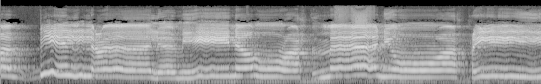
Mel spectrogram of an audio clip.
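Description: A young girl's voice reciting the Quran in a melodic chant, holding long, ornamented notes with short breaths in between.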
